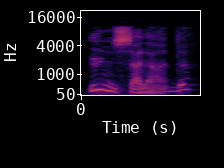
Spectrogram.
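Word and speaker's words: salade: Cafe all right so salad same thing here final uh you don't insist on it it only gives you the pronunciation of the previous letter so d salad salad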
